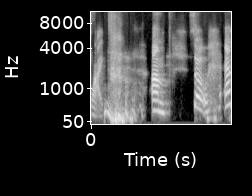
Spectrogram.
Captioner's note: board laughs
